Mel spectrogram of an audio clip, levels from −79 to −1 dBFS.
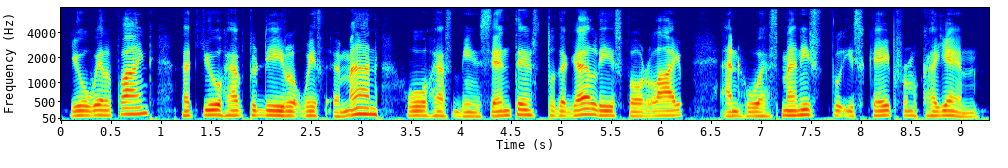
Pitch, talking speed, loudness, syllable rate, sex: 125 Hz, 180 wpm, -17 LUFS, 4.4 syllables/s, male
